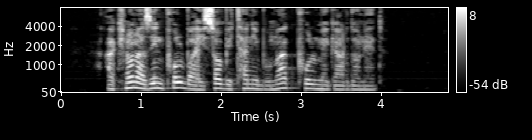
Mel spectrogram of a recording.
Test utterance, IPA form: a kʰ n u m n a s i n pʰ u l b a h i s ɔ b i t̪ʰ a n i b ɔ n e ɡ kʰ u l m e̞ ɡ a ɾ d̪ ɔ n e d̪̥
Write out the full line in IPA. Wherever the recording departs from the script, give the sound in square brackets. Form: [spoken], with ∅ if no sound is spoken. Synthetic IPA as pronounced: a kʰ n u [∅] n a [z] i n pʰ u l b a h i s ɔ b i t̪ʰ a n i b [u] n [a] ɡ [pʰ] u l m e̞ ɡ a ɾ d̪ ɔ n e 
